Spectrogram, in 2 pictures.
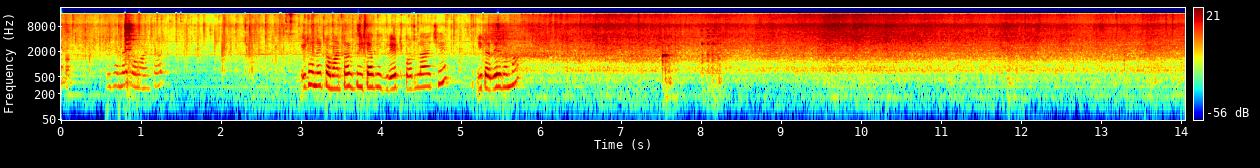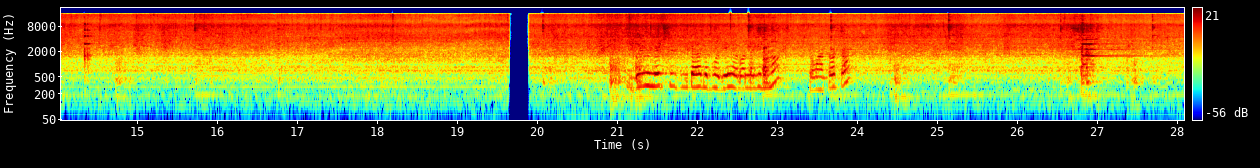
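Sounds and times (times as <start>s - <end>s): tomato sizzling in a pan: 0.0s - 28.0s
spatula scraping a pan: 26.5s - 27.9s.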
